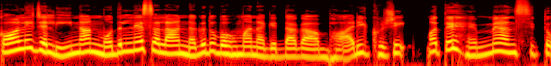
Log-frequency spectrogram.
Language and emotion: Kannada, happy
